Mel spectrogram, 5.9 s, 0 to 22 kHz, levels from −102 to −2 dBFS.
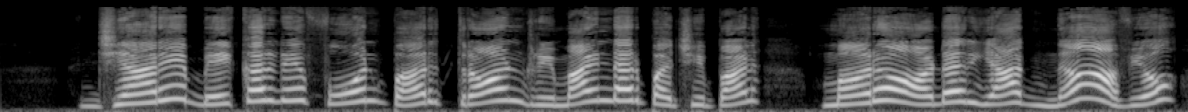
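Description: Speech recording with no technical faults to report.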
